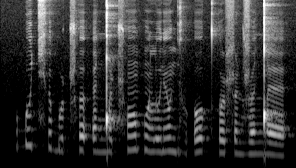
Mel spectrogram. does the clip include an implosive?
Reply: yes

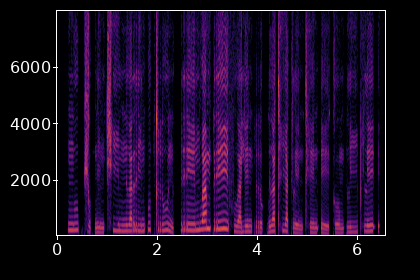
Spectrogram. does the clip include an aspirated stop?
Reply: yes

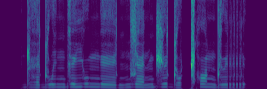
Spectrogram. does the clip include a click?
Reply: yes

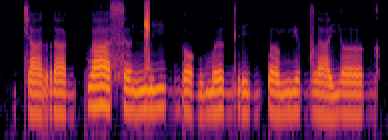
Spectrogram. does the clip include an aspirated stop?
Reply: no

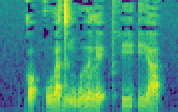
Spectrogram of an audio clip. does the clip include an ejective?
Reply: no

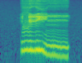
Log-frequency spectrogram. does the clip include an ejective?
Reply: no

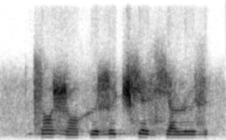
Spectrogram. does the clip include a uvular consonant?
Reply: no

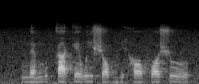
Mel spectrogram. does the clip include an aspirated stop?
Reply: no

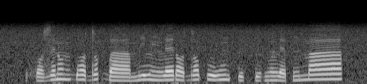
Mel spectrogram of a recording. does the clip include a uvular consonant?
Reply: no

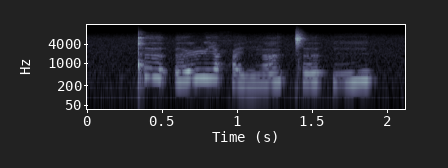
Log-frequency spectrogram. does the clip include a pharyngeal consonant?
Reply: yes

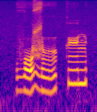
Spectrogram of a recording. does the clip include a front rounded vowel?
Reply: yes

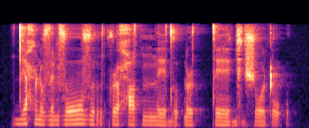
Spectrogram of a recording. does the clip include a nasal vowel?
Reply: no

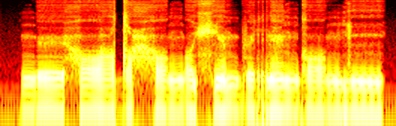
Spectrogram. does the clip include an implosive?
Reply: no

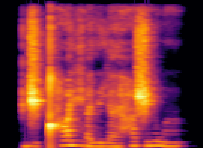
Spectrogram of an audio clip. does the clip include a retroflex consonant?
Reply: no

